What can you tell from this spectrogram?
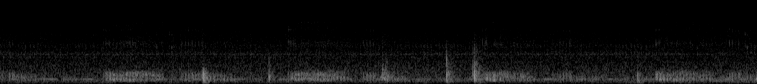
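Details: Heidi, a senior domestic cat of about 14 adopted from the Humane Society of New York City, purring while massaged in the sun on March 19, 2021; steady rhythmic purr in pulses roughly every two seconds, with a few soft clicks.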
